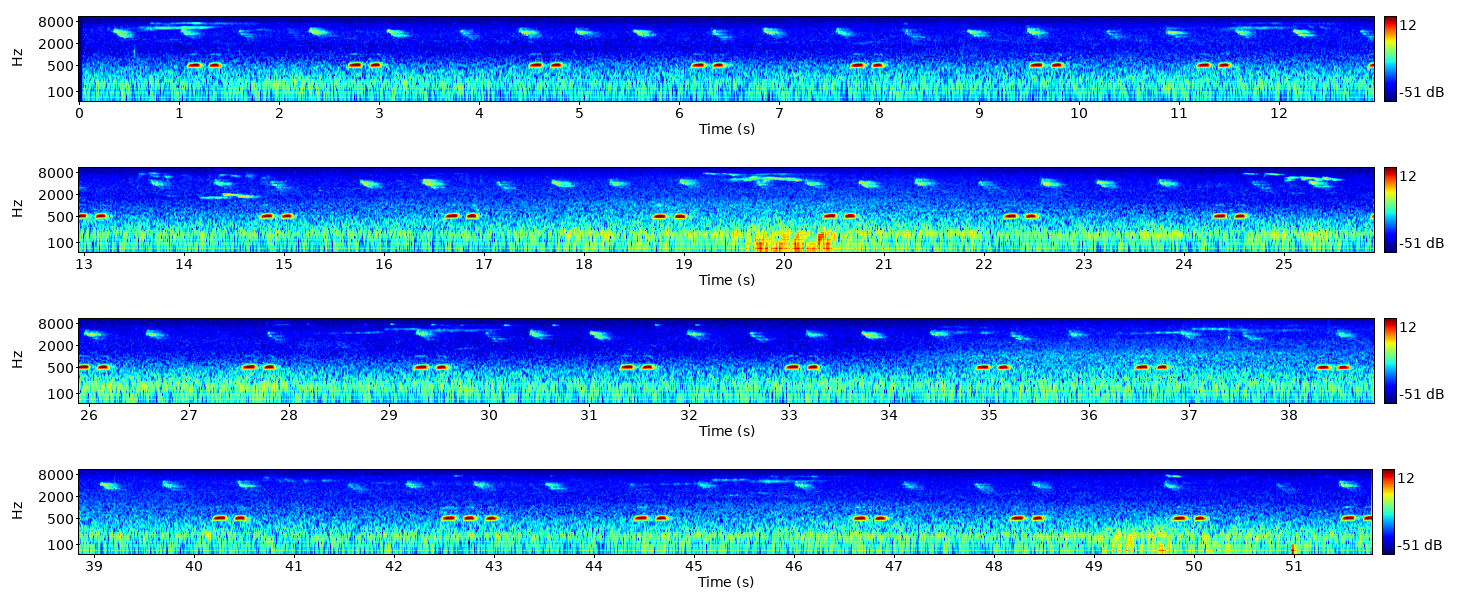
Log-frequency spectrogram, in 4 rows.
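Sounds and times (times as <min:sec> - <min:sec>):
hoopoe calling: 0:01.1 - 0:01.6, 0:02.7 - 0:03.2, 0:04.5 - 0:05.0, 0:06.1 - 0:06.6, 0:07.6 - 0:08.2, 0:09.5 - 0:10.0, 0:11.2 - 0:11.8, 0:12.8 - 0:13.4, 0:14.1 - 0:17.2, 0:17.8 - 0:22.8, 0:24.2 - 0:24.8, 0:25.8 - 0:26.3, 0:27.5 - 0:28.0, 0:29.3 - 0:29.7, 0:31.3 - 0:31.8, 0:33.0 - 0:33.4, 0:34.8 - 0:35.5, 0:36.4 - 0:37.6, 0:38.2 - 0:39.2, 0:40.1 - 0:40.7, 0:42.4 - 0:43.2, 0:44.4 - 0:44.9, 0:46.5 - 0:47.2, 0:48.1 - 0:48.7, 0:49.7 - 0:50.2, 0:51.5 - 0:51.7.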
